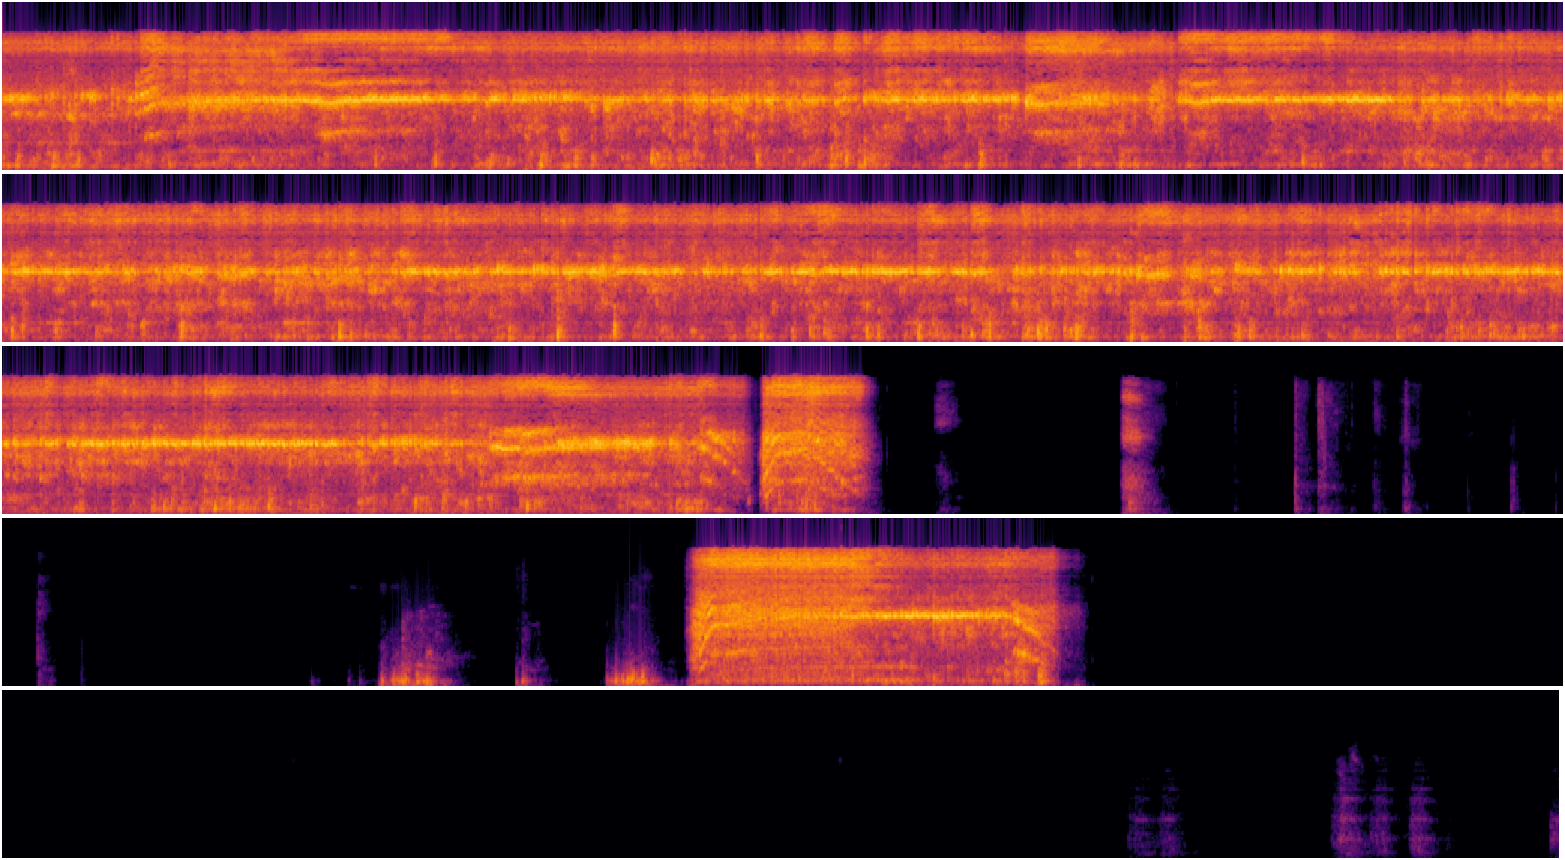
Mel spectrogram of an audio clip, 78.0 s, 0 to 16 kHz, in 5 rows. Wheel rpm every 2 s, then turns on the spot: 180, 230, 230, 230, 230, 230, 230, 230, 230, 230, 230, 230, 230, 230, 230, 230, 230, 240, 220, 90, 0, 0, 0, 0, 0, 0, 10, 200, 150, 0, 0, 0, 0, 0, 0, 0, 0, 0, 0.
none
